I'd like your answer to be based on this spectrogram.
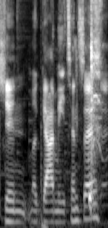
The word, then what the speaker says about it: Shin Megami Tensei: Launched around the same time as Shin Megami Tensei.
